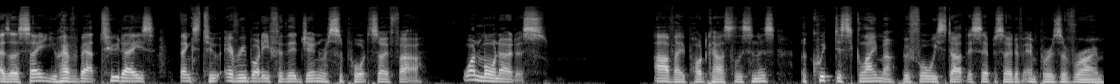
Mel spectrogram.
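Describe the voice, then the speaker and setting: In a very clean recording with a silent background and a dry, close sound with no echo, a man with an Australian accent talks at a fairly quick pace, with a medium pitch and ordinary pitch variation. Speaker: podcast host. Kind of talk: podcast interview with scripted intro.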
